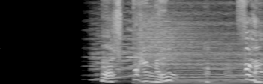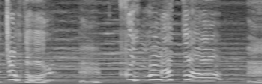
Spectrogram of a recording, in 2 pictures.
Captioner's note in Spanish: Llorando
